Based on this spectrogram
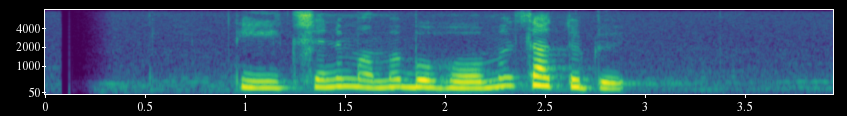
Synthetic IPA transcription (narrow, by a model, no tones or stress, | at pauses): t̪iːkʃenəmaməboɦoːməsat̪uʈui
